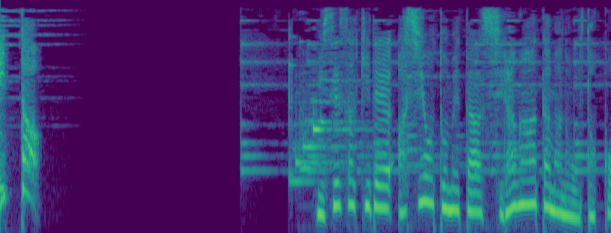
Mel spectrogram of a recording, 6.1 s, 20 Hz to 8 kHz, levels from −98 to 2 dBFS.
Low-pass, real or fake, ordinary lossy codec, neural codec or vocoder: 7.2 kHz; real; MP3, 64 kbps; none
